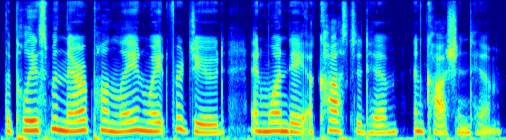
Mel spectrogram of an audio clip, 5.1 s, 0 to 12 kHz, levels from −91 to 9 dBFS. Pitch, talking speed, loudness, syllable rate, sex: 215 Hz, 190 wpm, -17 LUFS, 5.6 syllables/s, female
